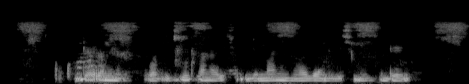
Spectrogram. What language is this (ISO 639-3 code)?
swa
